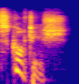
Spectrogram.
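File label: "scottish", British English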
